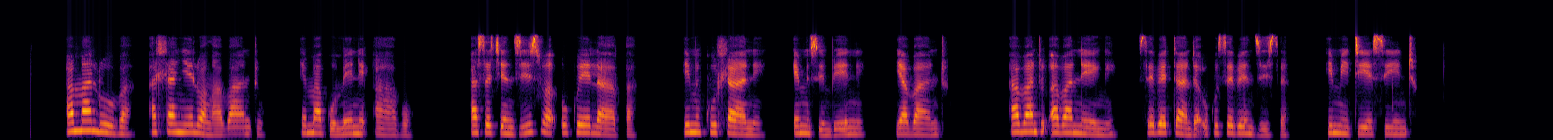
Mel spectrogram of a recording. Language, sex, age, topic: North Ndebele, female, 18-24, health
